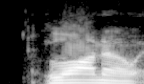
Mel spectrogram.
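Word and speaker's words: Lono: Lotto? Lano, L-O-N-O, Lano.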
